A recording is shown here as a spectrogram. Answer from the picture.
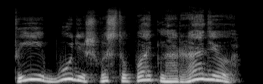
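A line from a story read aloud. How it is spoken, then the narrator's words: Admiring, joyful question. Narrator (Russian): С восхищением в голосе переспросила Галия, радостно улыбаясь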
